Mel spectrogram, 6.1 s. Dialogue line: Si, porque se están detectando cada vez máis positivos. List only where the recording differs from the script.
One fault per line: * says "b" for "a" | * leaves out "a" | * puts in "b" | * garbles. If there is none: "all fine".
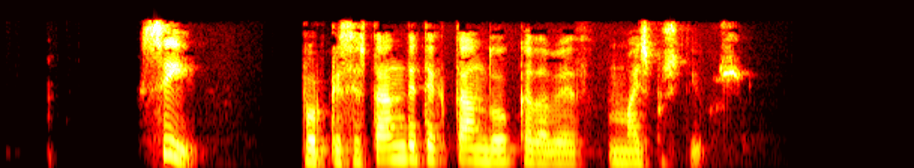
all fine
